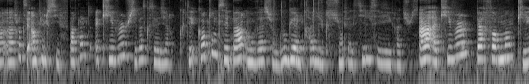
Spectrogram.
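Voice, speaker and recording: A woman's voice: high voice, roomy sound, slight background noise. A young French woman reacting to and translating a song, chatty and thinking aloud with hesitations. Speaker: music video reactor.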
